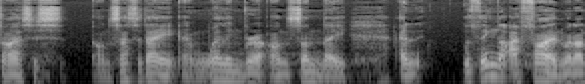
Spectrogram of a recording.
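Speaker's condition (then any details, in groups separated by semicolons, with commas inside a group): No condition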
